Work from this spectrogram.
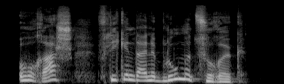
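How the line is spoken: Called out. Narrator (German): rief

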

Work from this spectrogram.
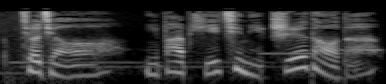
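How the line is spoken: Awkward laugh, feigned gentleness. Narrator (Chinese): 柳如梅讪笑几声，竭力装作温柔明理的样子，对萧九九说道

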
